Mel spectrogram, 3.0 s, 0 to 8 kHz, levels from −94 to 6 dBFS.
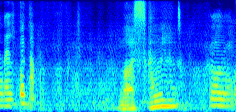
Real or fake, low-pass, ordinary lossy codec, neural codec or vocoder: fake; none; none; codec, 16 kHz, 1 kbps, FreqCodec, smaller model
